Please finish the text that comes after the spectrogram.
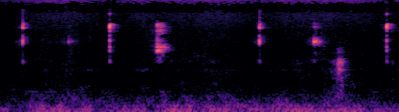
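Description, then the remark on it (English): Computer mouse clicking heard over a live stream: about six short, crisp clicks at irregular intervals, fairly faint, over a steady low rumble of background noise with no one talking. “I can hear my mouse click on your part of the stream here.”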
